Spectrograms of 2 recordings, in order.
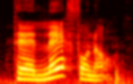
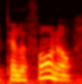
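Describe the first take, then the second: First: Teléfono slow, with LE punched as second syllable; stress on LE. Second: Telefono softer, stressed on the second-to-last syllable FO; wrongly placed stress. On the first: Teacher showing stress is here, slow teléfono stressed on LE. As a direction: hit the LE in teléfono. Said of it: "It's here". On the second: Teacher showing where stress should be, telefono stressed on FO. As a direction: say telefono with the stress moved onto FO. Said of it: "so stress should be here". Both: Shown as a demonstration.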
